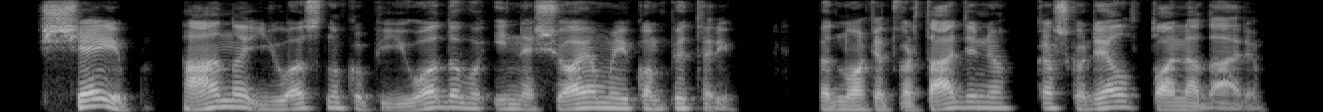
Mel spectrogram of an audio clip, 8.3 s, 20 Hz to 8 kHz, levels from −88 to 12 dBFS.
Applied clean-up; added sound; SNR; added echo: none; none; none; none.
